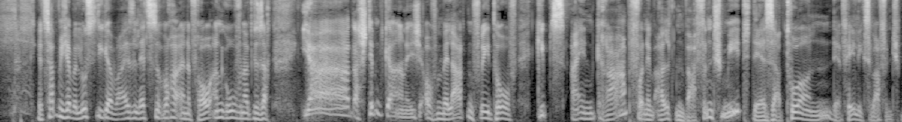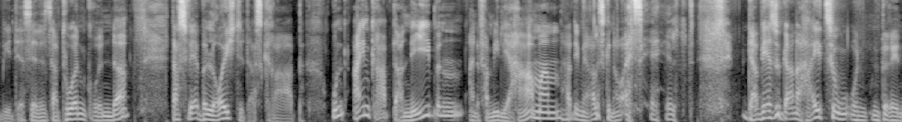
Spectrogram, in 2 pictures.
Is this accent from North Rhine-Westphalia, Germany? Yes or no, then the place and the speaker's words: no; Bad Kreuznach, Rhineland-Palatinate, Germany; born there; Ich bin tatsächlich da geboren, nicht genau in Bad Kreuznach, sondern in einem Vorort, der heißt Guldenthal. Und ich kenne eigentlich jedes Kaff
